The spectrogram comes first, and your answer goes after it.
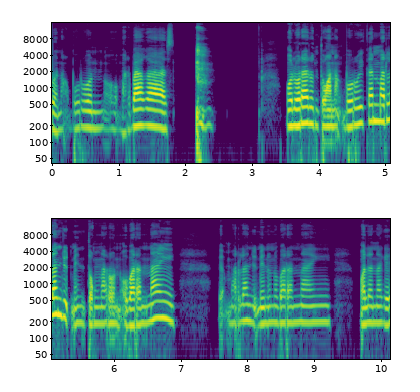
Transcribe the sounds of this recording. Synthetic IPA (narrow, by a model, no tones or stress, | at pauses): uana̰k̚bɔɾuɔnɔmarbaɡas | mɔlɔɾaɾunt̪ɔŋanak̚bɔɾuikanmarlaɲd͡ʒut̪̚maint̪ɔŋnaɾɔnɔ̰baɾanːai | a̰marlaɲd͡ʒut̪̚mainɔnɔbaɾanːai | mɔlanaɡa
